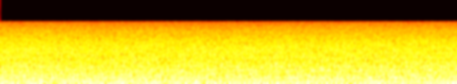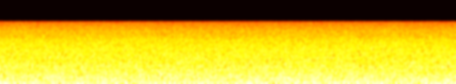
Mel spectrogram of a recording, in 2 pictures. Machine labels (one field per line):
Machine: fan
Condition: normal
